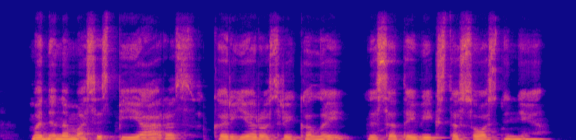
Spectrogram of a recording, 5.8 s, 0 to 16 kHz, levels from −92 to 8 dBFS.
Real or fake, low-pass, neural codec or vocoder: real; 14.4 kHz; none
